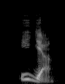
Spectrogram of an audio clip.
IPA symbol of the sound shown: jo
